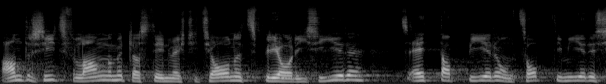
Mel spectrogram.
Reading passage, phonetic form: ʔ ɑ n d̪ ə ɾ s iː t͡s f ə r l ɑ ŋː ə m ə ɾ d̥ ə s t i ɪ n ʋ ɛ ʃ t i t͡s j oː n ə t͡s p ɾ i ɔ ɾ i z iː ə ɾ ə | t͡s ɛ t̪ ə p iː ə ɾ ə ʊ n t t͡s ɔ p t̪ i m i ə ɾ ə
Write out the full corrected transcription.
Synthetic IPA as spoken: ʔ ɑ n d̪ ə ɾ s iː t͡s f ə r l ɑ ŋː ə m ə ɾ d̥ ɑ s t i ɪ n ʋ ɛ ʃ t i t͡s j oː n ə t͡s p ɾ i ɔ ɾ i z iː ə ɾ ə | t͡s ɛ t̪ ɑ p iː ə ɾ ə ʊ n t t͡s ɔ p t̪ i m i ə ɾ ə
